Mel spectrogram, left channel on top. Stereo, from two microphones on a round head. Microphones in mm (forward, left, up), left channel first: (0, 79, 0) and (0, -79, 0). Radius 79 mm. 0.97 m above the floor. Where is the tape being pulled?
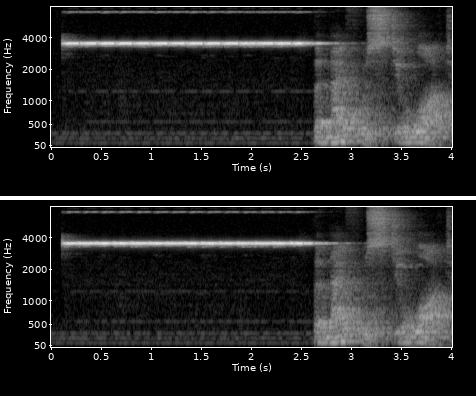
No tape being pulled in this recording.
